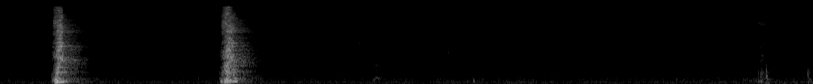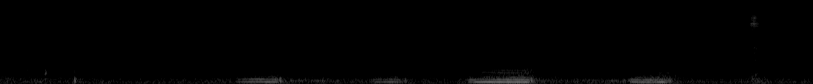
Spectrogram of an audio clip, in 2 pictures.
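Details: Dog reverse sneezing: two sharp sneeze-like bursts, then a series of low, honking snorts.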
